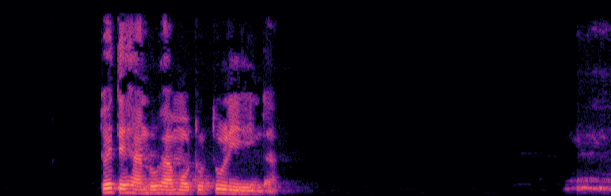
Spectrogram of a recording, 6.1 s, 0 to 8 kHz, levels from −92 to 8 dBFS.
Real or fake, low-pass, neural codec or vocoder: real; 7.2 kHz; none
